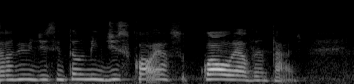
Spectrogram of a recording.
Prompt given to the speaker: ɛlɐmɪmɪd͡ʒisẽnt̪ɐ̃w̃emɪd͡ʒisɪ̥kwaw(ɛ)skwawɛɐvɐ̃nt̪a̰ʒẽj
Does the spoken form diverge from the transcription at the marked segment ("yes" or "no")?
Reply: no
